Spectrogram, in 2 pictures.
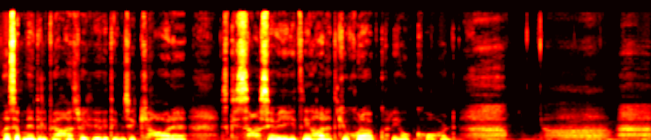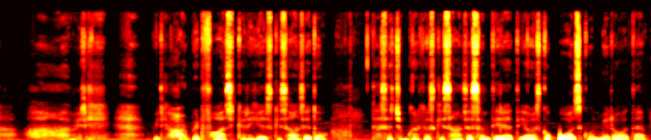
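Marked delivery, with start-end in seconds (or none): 1.5-12.0 soft, flustered whisper; girl listening to breathing on the phone, flustered whisper; breathless whisper. Acted. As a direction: whisper as if her heart is racing.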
